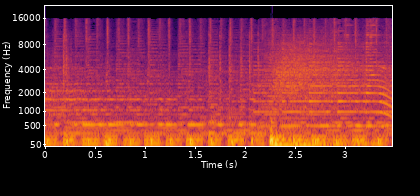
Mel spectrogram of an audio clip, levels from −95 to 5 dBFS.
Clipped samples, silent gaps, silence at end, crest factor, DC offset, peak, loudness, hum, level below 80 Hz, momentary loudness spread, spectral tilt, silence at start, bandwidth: under 0.1%; none; 0 s; 16 dB; under 0.1%; 0 dBFS; -17 LUFS; none; -22 dBFS; 6 LU; -5 dB/octave; 0 s; 16.5 kHz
